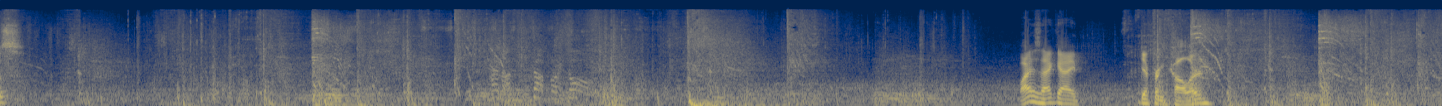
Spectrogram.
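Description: A lightsaber hums steadily.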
